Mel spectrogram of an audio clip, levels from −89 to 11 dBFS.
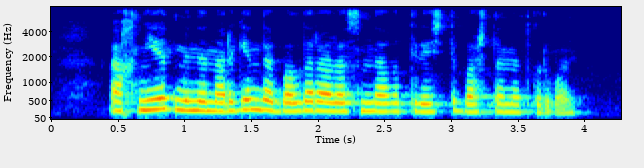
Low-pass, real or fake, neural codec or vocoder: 7.2 kHz; fake; vocoder, 24 kHz, 100 mel bands, Vocos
